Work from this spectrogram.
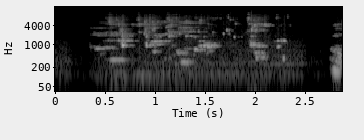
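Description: Water poured into a steam cooker for a meat steam roast, a soft splashing, gurgling stream lasting a couple of seconds, close but fairly quiet, with a short splash after a pause.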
